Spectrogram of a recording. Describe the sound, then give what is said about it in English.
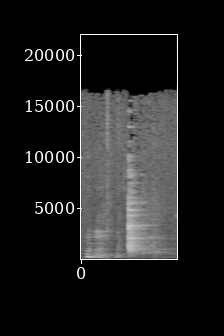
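Plates and cutlery clink together in a short burst: a few light knocks, then one brighter clatter of crockery that rings and fades. No one speaks. “Oh, can you use your plate,”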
